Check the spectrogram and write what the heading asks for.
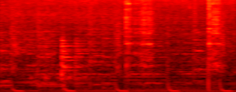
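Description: Sliced leeks tipped into hot olive oil and butter in a pan, sizzling softly, with a knife scraping them off a stone board. A soft steady music beat runs underneath.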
